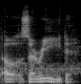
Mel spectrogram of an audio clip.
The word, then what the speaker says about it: Zared: All right, so Zared or Zahed. So Celestial Reflection is the latest record from Zared, pronounced Zared.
